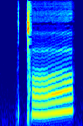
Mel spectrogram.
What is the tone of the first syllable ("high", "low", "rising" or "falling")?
rising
